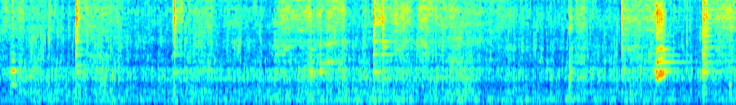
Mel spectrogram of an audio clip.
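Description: A spoon stirs a rohu fish kalia curry in a pot, with soft scraping and occasional sharp clinks against the metal over a low, bubbling background.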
